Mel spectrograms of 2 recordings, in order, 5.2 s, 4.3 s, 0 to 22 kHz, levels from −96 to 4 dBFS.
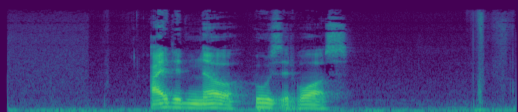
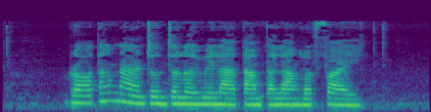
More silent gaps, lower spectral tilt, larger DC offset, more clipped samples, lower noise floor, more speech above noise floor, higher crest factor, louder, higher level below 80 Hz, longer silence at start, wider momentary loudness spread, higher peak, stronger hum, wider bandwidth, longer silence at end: neither; about the same, -5.5 dB/octave vs -5.5 dB/octave; neither; neither; second, -50 dBFS vs -56 dBFS; second, 27 dB vs 34 dB; first, 22 dB vs 16 dB; about the same, -24 LUFS vs -22 LUFS; first, -48 dBFS vs -56 dBFS; second, 0.1 s vs 0.65 s; first, 22 LU vs 5 LU; first, -4 dBFS vs -8 dBFS; neither; first, 16 kHz vs 11.5 kHz; second, 0 s vs 0.7 s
